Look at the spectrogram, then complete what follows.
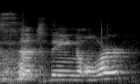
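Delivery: normal talking voice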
